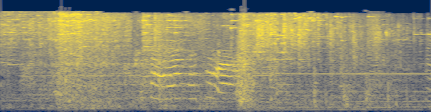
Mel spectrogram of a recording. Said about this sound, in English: Larry's parents and sister watch TV in the empty restaurant. Larry's father smashes the screen with a bat.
